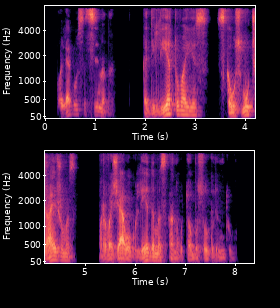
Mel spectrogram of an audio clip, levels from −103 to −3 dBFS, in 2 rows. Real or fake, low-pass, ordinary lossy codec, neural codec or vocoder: real; 7.2 kHz; MP3, 64 kbps; none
